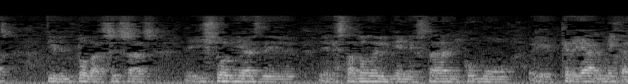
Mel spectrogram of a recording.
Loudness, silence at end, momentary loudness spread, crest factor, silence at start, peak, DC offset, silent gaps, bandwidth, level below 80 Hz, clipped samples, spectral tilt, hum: -25 LUFS; 0 s; 10 LU; 18 dB; 0 s; -8 dBFS; under 0.1%; none; 10.5 kHz; -40 dBFS; under 0.1%; -5.5 dB/octave; none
